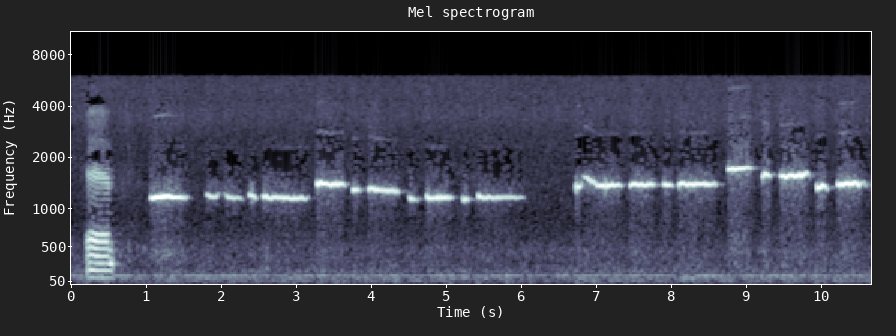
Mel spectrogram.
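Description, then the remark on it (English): A lone person whistles a slow, mournful funeral dirge, a steady string of held notes with brief breaths between phrases. A short higher chirp comes at the very start. “He's always whistling to himself. And he whistles the same tune over and over again.”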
